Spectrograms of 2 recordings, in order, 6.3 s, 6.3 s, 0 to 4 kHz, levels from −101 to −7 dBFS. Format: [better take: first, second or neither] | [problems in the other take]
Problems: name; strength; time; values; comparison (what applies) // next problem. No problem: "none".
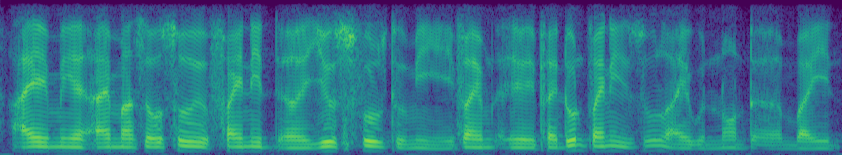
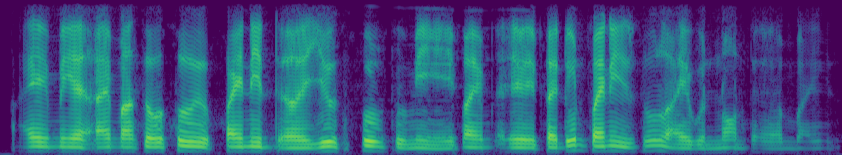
first | noise reduction (neural mask model DeepFilterNet 3)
